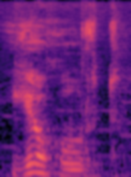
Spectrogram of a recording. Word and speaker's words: йогурт: і йогурт і йогурт але правильний наголос на другому складі йогурт бо слово прийшло з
